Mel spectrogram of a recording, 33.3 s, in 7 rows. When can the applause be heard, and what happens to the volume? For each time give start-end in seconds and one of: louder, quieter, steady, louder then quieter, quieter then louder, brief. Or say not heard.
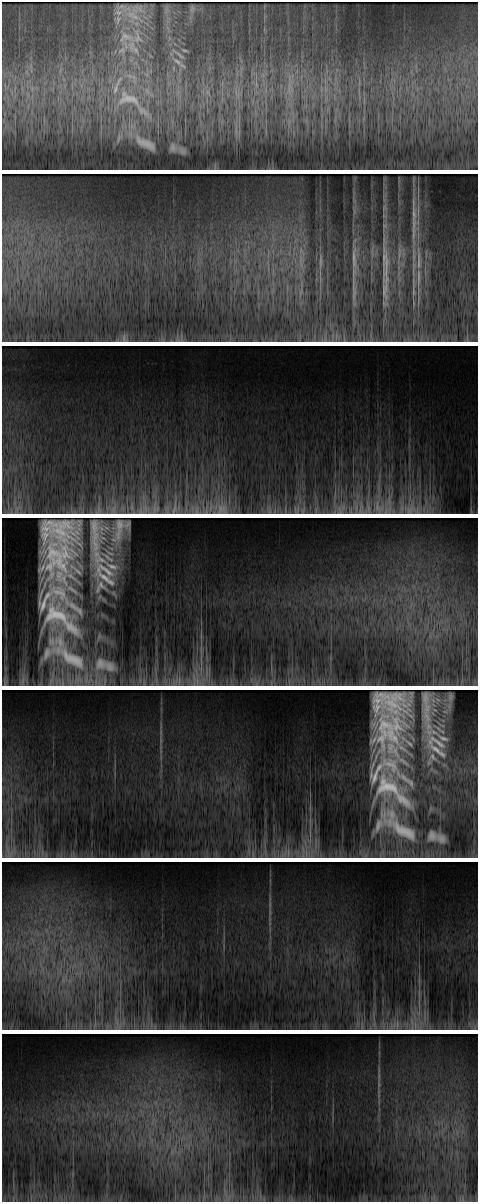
0.0-9.1 quieter then louder.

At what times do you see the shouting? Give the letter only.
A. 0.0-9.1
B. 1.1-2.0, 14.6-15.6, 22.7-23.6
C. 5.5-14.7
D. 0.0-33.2
B.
